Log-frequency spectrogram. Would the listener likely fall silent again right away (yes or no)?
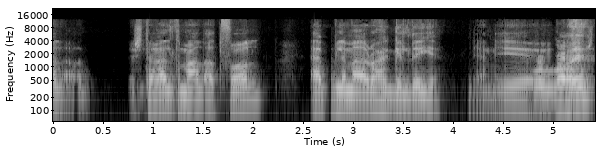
yes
